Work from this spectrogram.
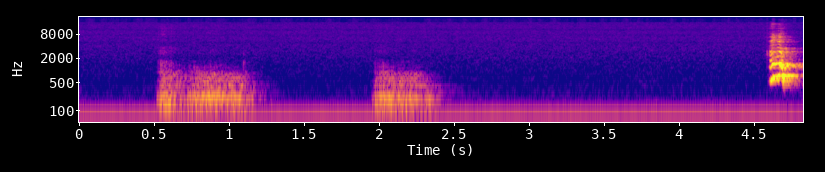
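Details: Mabel, a Scottish Terrier indoors, growing angry at being recorded after hiccuping; two low, rough growling barks about a second and a half apart, each trailing off, then a sharp higher yelp at the end over a steady low hum.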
